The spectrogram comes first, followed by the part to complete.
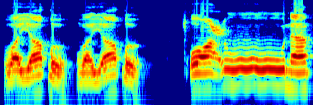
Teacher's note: میثاقہ وَيَقْطَعُونَ، قوف حروف مستعلیہ میں سے بھی ہے، اس کو موٹا پڑھیں گے، اور یہاں پر قوف پر جزم آ گئی ہے تو قلقلہ بھی کریں گے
